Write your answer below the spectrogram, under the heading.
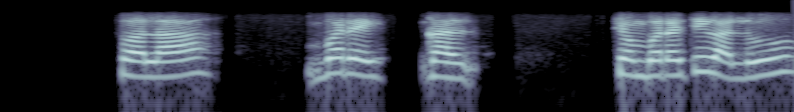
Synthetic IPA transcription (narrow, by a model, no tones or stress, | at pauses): sɔla | bəɾeɡʱal | ɕɔmbəɾat͡ɕiɡʱalu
